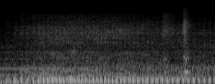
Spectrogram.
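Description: Small two-wheeler engine running with an even, fast pulse, and a short click near the end.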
